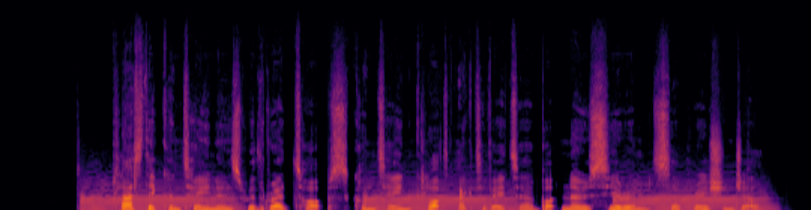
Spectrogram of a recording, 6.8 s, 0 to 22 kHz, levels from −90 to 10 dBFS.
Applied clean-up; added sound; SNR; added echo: none; Trumpet; 10 dB; none.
